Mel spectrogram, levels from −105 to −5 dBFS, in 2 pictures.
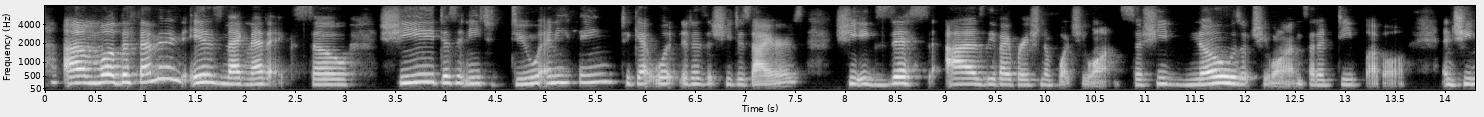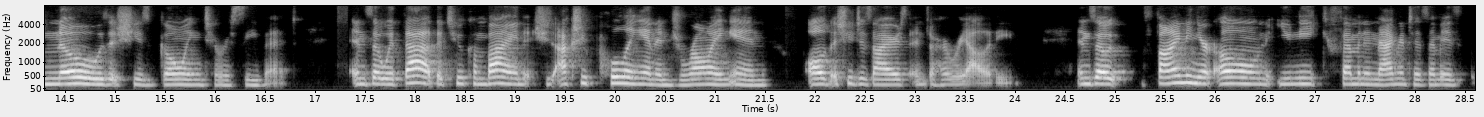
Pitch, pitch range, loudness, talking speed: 210 Hz, 195-235 Hz, -20 LUFS, 170 wpm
